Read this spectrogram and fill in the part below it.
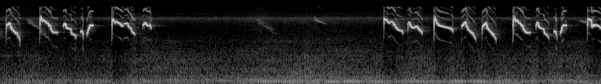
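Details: Provoking song of a white-eye: bursts of shrill, high, slurred notes, a gap of about two seconds, then a longer lively twittering phrase of repeated falling notes.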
